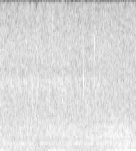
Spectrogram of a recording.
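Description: Heavy rain pouring down steadily and without pause, a dense continuous wash of falling water with a faint low rumble beneath, like a storm downpour.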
